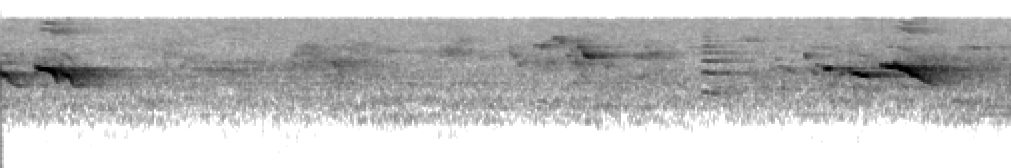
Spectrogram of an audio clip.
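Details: Eurasian golden oriole singing: loud, fluted, whistled phrases that slide down and up, one burst at the start and another near the end after a quiet gap, with faint higher calls from other birds in between.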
